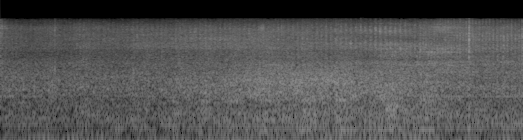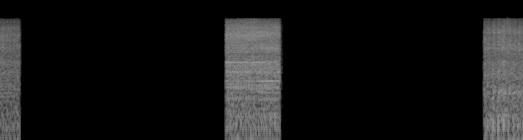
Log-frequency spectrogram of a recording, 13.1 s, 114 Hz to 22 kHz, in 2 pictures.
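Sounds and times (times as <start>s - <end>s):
lawn mower engine running: 0.0s - 6.8s, 9.4s - 10.0s, 12.6s - 13.0s.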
